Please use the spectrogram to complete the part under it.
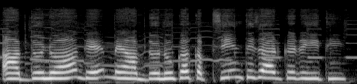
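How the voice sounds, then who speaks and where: A woman's voice: high-pitched, normal speed, soft background music, natural voice. A woman voicing a sweet, eager little girl in a cartoon, with a childlike, pleading manner. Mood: impatient.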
